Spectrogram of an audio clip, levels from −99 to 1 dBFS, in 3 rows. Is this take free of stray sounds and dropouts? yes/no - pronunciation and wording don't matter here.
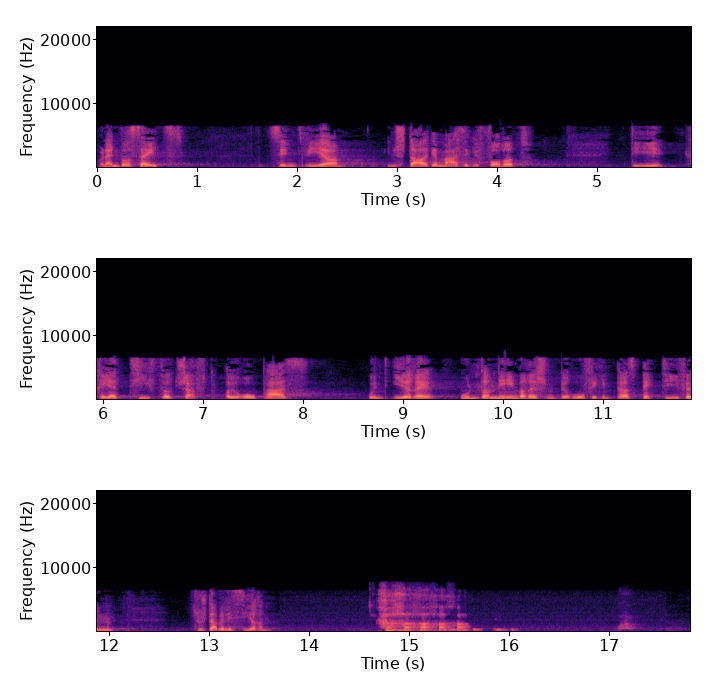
no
